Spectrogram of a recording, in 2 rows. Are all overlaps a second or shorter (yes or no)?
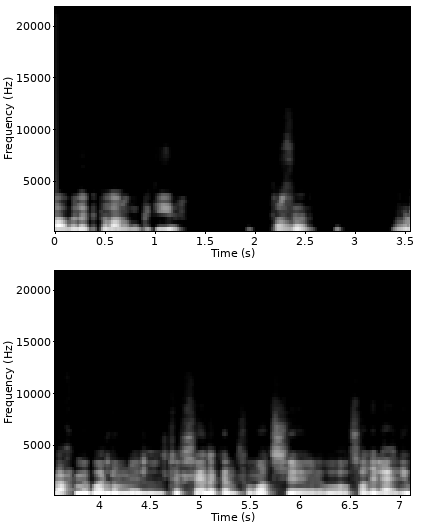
yes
